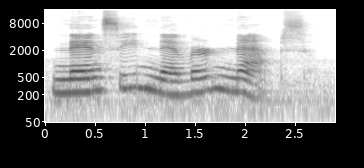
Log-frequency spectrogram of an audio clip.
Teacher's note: front of the tongue up against the top of the mouth close to the front no air gets out it comes out through the nose rumbles in the head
